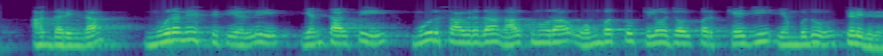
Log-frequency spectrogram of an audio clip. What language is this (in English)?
Kannada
